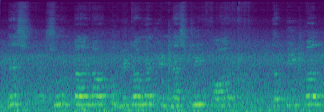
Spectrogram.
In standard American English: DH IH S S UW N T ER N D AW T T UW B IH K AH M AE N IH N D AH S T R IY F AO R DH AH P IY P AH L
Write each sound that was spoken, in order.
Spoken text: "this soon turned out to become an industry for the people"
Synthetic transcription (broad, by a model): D IH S S UW N T ER N D AW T T UW B IH K AH M AE N IH N D AH S T R IY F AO R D AH P IY P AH L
